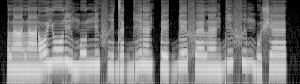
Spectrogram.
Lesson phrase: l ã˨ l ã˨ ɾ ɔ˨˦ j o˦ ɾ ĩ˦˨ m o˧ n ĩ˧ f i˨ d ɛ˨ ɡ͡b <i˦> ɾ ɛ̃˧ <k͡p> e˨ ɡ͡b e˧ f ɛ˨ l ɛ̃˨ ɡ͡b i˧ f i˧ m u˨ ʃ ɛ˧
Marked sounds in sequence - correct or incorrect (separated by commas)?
incorrect, correct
